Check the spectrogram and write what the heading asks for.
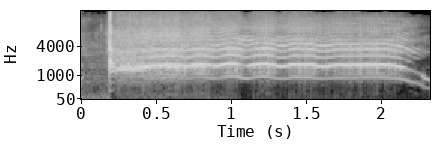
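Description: A high, scream-like wailing note in the animated logo intro, starting suddenly, held with a slight wobble for nearly two seconds, then beginning to slide down in pitch at the very end.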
